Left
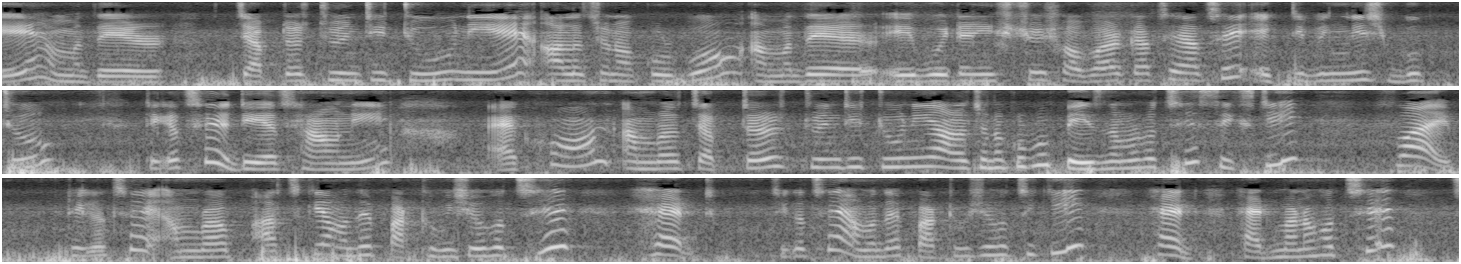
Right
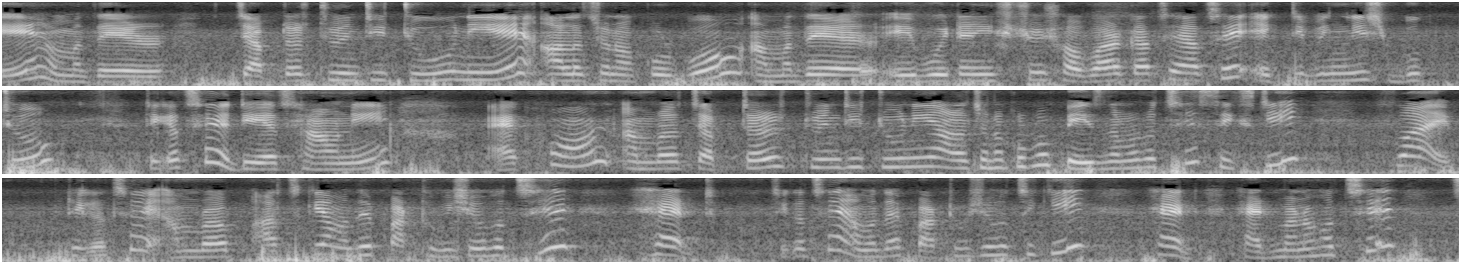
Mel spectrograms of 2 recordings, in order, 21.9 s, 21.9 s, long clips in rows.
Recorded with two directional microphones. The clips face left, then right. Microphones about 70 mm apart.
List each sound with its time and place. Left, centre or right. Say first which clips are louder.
0.0 s speech: even; centre
5.8 s speech: even; centre
10.0 s speech: even; centre
10.3 s a woman's voice: left 1 dB; left
20.9 s a woman's voice: left 4 dB; left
